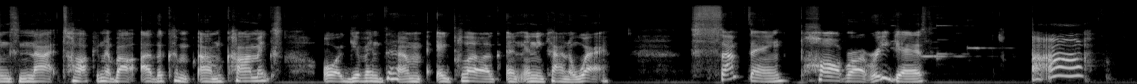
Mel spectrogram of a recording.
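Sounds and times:
speech: 0.0s - 6.2s, 6.9s - 9.4s, 10.3s - 11.0s
phone ringing: 8.9s - 10.3s.

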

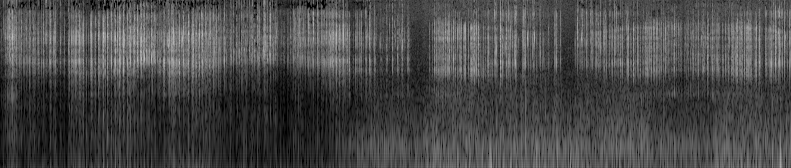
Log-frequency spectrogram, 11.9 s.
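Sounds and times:
intense scratching on a binaural head mic: 0.0s - 11.8s
low rumble: 5.2s - 11.8s.

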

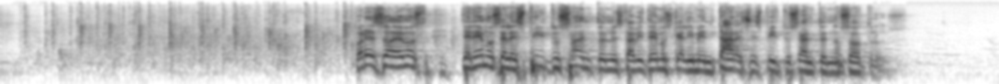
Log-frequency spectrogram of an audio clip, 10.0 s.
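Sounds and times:
applause: 0.0s - 5.2s
speech: 3.6s - 9.1s.

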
